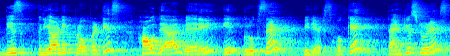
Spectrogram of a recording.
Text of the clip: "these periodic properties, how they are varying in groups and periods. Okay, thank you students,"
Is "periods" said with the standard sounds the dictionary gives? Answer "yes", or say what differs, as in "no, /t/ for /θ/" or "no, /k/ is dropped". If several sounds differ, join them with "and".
no, /s/ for /z/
